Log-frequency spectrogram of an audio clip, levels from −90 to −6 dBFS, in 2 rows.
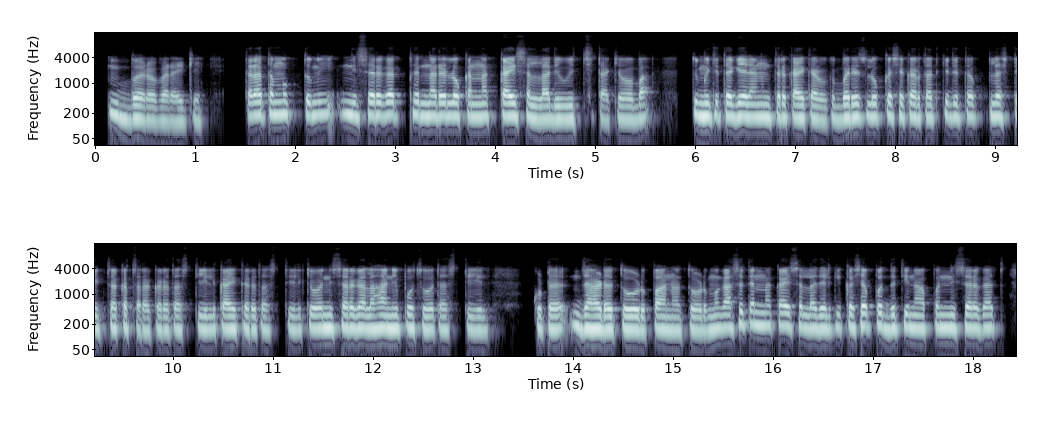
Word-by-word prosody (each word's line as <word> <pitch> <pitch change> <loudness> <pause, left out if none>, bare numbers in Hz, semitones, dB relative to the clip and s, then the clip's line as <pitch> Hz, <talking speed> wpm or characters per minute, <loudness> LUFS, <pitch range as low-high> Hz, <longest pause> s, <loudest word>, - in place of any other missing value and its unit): अं, 170 -7 -1
बरोबर 140 -3 0
आहे 130 0 -3
की. 130 +2 -9 0.5
तर 175 - +2
आता 180 +1 +3
मग 185 0 +1
तुम्ही 185 +1 -2
निसर्गात 180 0 +2
फिरणाऱ्या 170 -2 +3
लोकांना 170 -1 +1
काय 170 -2 +7
सल्ला 150 -4 0
देऊ 145 0 0
इच्छिता? 150 0 -5
की 135 +2 -6
बाबा 145 +2 -1 0.5
तुम्ही 170 -1 +4
तिथे 170 -1 +3
गेल्यानंतर 165 -1 +3
काय 155 0 +5
करावं? 145 -2 -1
की 155 - -7
बरेच 160 +1 +3
लोक 165 -1 -1
कसे 170 -1 0
करतात 160 -1 0
की - - -3
तिथं 165 +1 -2 0.2
प्लास्टिकचा 165 -2 -1
कचरा 140 -4 -2
करत 145 0 -3
असतील, 150 0 -3
काय 155 -1 +3
करत 150 -1 -2
असतील 150 +1 -6
किंवा 160 -1 +2
निसर्गाला 160 0 +2
हानी 160 0 +3
पोहोचवत 155 -2 -1
असतील. 150 0 -5 0.5
कुठं 155 +3 -1
झाडं 155 -1 +5
तोड, 150 -1 +4
पानं 150 -2 +1
तोड, 145 -2 -1
मग 160 +2 -1
असं 165 +4 0
त्यांना 185 -2 0
काय 180 -1 +3
सल्ला 170 -2 -1
द्याल, 155 -1 +1
की 170 - -5
कशा 175 +1 +3
पद्धतीनं 165 -1 0
आपण 160 +2 -2
निसर्गात 165 0 -1
160 Hz, 185 wpm, -23 LUFS, 150-170 Hz, 0.5 s, काय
